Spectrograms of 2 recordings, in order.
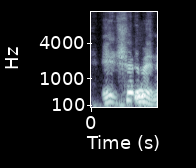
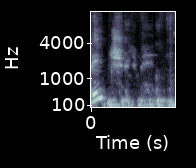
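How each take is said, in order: First: "It should have been" said louder and firm, stress on "should"; emphatic repeat. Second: Breathless whisper aside. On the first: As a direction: punch "should" out loud. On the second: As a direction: drop to a whisper on "but it should have been". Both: Real, not acted. Whispered aside, then repeated aloud.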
